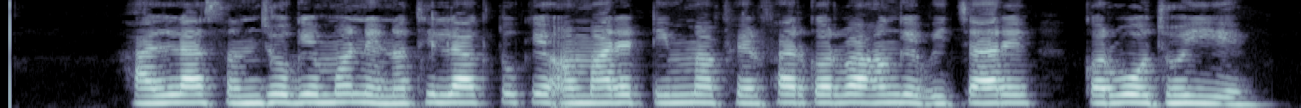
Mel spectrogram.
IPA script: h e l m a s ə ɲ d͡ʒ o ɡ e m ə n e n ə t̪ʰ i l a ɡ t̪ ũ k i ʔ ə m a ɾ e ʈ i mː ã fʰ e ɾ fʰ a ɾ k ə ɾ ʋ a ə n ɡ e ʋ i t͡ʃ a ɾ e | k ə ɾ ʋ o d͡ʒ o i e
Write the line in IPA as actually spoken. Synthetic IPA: h a l n a s ə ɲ d͡ʒ o ɡ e m ə n e n ə t̪ʰ i l a ɡ t̪ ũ k e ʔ ə m a ɾ e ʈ i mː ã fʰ e ɾ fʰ a ɾ k ə ɾ ʋ a ə ŋ ɡ e ʋ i t͡ʃ a ɾ e | k ə ɾ ʋ o d͡ʒ o i e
